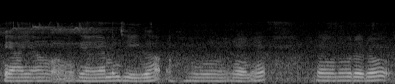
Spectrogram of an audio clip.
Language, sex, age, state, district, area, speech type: Malayalam, female, 60+, Kerala, Idukki, rural, spontaneous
